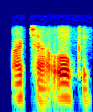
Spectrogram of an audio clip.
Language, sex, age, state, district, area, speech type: Marathi, male, 45-60, Maharashtra, Osmanabad, rural, conversation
